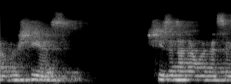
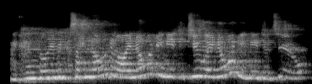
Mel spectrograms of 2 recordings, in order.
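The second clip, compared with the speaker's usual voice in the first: higher, louder, tumbling pleading; desperate protest; 7 semitones higher, 5 dB louder, faster than usual. Retold or imitated. Woman protesting to husband that she knows, desperate. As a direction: insist in a rush that you understand.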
